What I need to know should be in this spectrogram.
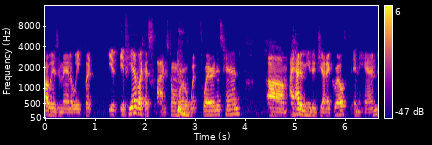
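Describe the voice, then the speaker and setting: A man's ordinary speaking voice, an ordinary speaking voice at medium pitch with ordinary pitch variation. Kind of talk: player explaining own game.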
